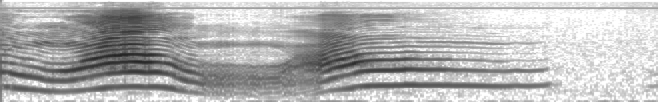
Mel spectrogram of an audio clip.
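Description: A cat gives one drawn-out, two-part meow, rising then falling in pitch, with a raspier middle, loud, lasting about two seconds with nothing else around it.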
